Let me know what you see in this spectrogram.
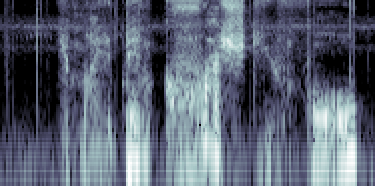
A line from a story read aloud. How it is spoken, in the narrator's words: A dozen half-formed reprimands caught in my teeth before I managed to hiss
